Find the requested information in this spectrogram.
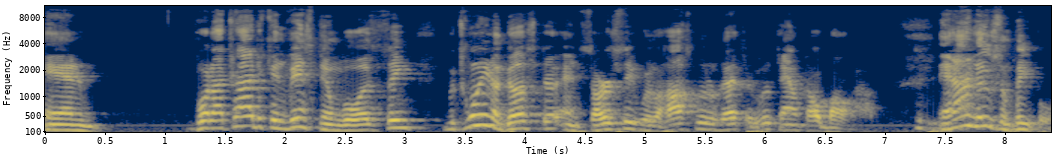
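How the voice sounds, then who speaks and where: A man with a fairly high pitch, an animated tone, very wide pitch swings and a fairly quick pace. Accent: Arkansas. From Arkansas. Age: 60s. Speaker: recovered addict and mayor giving testimony. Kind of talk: testimony. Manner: animated storytelling.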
